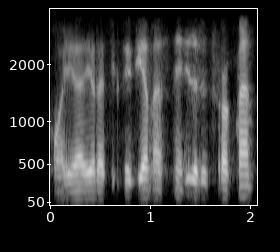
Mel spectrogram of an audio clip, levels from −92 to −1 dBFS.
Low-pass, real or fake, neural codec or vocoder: 3.6 kHz; fake; autoencoder, 48 kHz, 32 numbers a frame, DAC-VAE, trained on Japanese speech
